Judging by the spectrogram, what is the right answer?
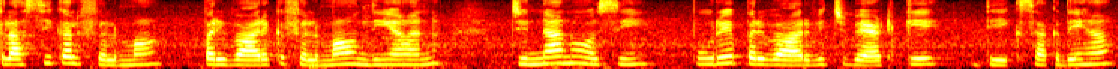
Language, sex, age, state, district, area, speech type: Punjabi, female, 30-45, Punjab, Barnala, rural, spontaneous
